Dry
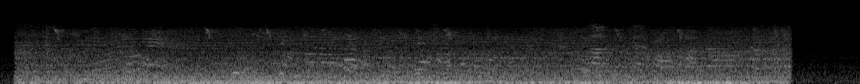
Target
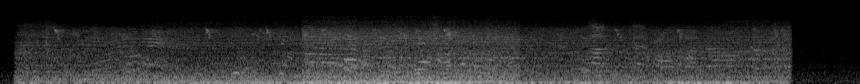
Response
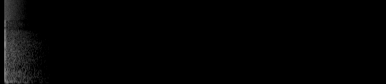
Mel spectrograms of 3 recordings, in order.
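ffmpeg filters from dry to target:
-filter_complex "[0:a]asettb=1/sr,asplit=3[link_01][link_02][link_03];[link_01]atrim=end=3.024[link_04];[link_02]atrim=start=3.02:end=5.2,asetpts=PTS-STARTPTS,afade=type=in:duration=0.004:curve=qsin,afade=type=out:start_time=2.176:duration=0.004:curve=qsin,acontrast=28[link_05];[link_03]atrim=start=5.196[link_06];[link_04][link_05]acrossfade=duration=0.004:curve1=hsin:curve2=qsin[link_07];[link_07][link_06]acrossfade=duration=0.004:curve1=qsin:curve2=hsin,adynamicequalizer=threshold=0.00316:dfrequency=1800:dqfactor=0.7:tfrequency=1800:tqfactor=0.7:attack=5:release=100:ratio=0.375:range=3.5:mode=boostabove:tftype=highshelf,volume=-2dB"

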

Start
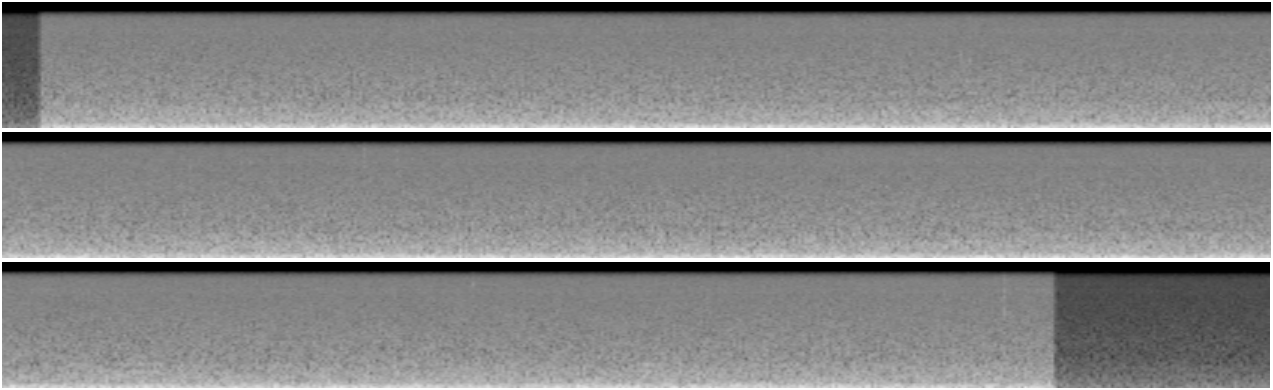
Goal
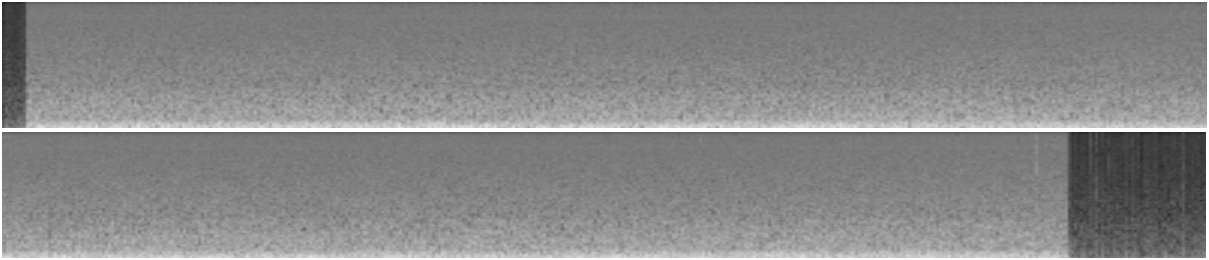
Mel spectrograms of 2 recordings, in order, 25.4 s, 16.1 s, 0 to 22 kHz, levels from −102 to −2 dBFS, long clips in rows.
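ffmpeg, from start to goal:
ffmpeg -i in.wav -af "asetrate=69678,aresample=44100,acrusher=bits=7:dc=4:mix=0:aa=0.000001,volume=-1.5dB" out.wav

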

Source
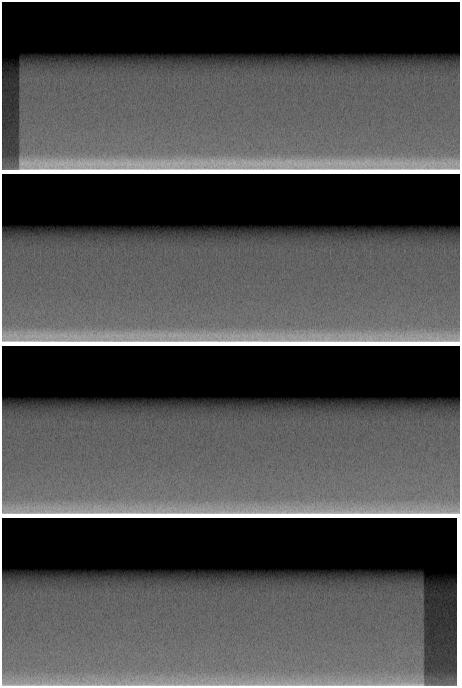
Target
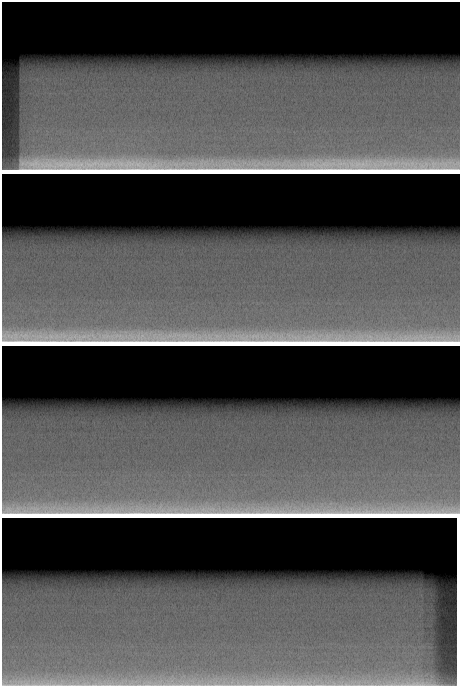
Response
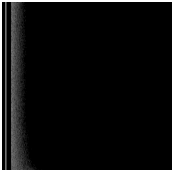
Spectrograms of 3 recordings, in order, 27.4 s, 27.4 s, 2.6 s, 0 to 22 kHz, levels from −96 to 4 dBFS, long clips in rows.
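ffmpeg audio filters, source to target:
-filter_complex "[0:a]asettb=1/sr,asplit=3[link_01][link_02][link_03];[link_01]atrim=end=2.184[link_04];[link_02]atrim=start=2.18:end=4.5,asetpts=PTS-STARTPTS,afade=type=in:duration=0.004:curve=qsin,afade=type=out:start_time=2.316:duration=0.004:curve=qsin,acrossover=split=240|3000[link_05][link_06][link_07];[link_06]acompressor=threshold=-29dB:ratio=6[link_08];[link_05][link_08][link_07]amix=inputs=3:normalize=0[link_09];[link_03]atrim=start=4.496[link_10];[link_04][link_09]acrossfade=duration=0.004:curve1=hsin:curve2=qsin[link_11];[link_11][link_10]acrossfade=duration=0.004:curve1=qsin:curve2=hsin[link_12];[1:a]atrim=start_sample=2205,asetrate=28224,aresample=44100[link_13];[link_12][link_13]afir=irnorm=-1:irlink=0"

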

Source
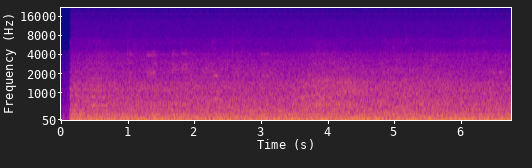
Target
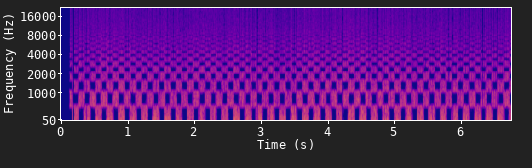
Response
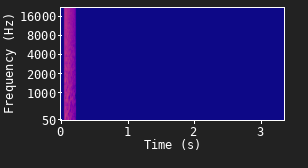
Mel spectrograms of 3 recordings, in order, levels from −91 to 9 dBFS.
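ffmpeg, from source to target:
-filter_complex "[0:a]aemphasis=mode=reproduction:type=50kf,highpass=frequency=160:width_type=q:width=0.5412,highpass=frequency=160:width_type=q:width=1.307,lowpass=frequency=2700:width_type=q:width=0.5176,lowpass=frequency=2700:width_type=q:width=0.7071,lowpass=frequency=2700:width_type=q:width=1.932,afreqshift=-290,alimiter=level_in=6dB:limit=-24dB:level=0:latency=1:release=120,volume=-6dB,asettb=1/sr,asplit=3[link_01][link_02][link_03];[link_01]atrim=end=1.734[link_04];[link_02]atrim=start=1.73:end=2.56,asetpts=PTS-STARTPTS,afade=type=in:duration=0.004:curve=qsin,afade=type=out:start_time=0.826:duration=0.004:curve=qsin,highpass=frequency=73:width=0.5412,highpass=frequency=73:width=1.3066[link_05];[link_03]atrim=start=2.556[link_06];[link_04][link_05]acrossfade=duration=0.004:curve1=hsin:curve2=qsin[link_07];[link_07][link_06]acrossfade=duration=0.004:curve1=qsin:curve2=hsin,aeval=exprs='max(val(0),0)':channel_layout=same,acrusher=bits=5:mix=0:aa=0.000001,asplit=2[link_08][link_09];[link_09]aecho=0:1:194:0.596[link_10];[link_08][link_10]amix=inputs=2:normalize=0,afftfilt=real='re*gt(sin(2*PI*5.8*pts/sr)*(1-2*mod(floor(b*sr/1024/520),2)),0)':imag='im*gt(sin(2*PI*5.8*pts/sr)*(1-2*mod(floor(b*sr/1024/520),2)),0)':win_size=1024:overlap=0.75,volume=3dB"

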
